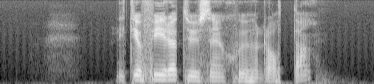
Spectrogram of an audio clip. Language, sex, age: Swedish, female, 33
